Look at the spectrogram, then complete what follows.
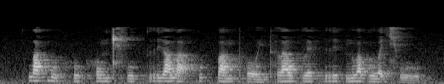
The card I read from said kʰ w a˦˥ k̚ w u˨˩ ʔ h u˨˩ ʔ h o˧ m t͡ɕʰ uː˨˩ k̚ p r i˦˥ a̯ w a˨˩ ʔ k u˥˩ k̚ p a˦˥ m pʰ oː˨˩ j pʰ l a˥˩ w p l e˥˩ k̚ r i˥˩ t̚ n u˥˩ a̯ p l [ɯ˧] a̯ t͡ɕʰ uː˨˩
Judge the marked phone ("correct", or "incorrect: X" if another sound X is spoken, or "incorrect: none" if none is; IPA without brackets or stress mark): incorrect: u˧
